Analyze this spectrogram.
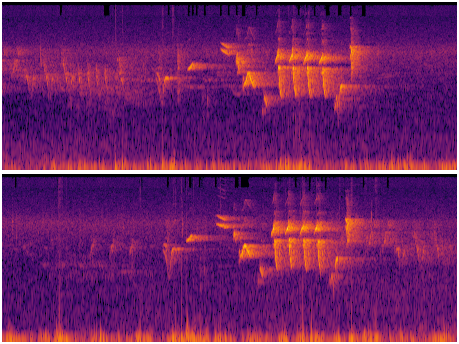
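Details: Common nightingale singing, unedited: varied phrases of repeated high notes, rapid trills and sliding whistles in quick succession, with steady low rumbling noise underneath.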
